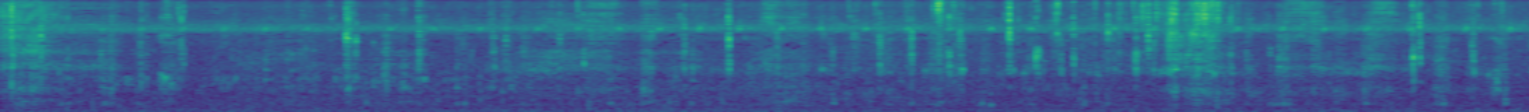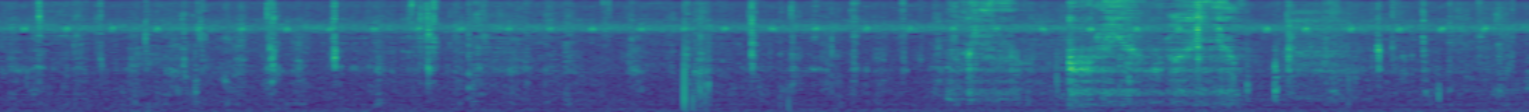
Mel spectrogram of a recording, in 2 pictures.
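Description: Close-up chewing and crunching with wet smacking mouth noises as a person eats, heard over a steady high insect drone.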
